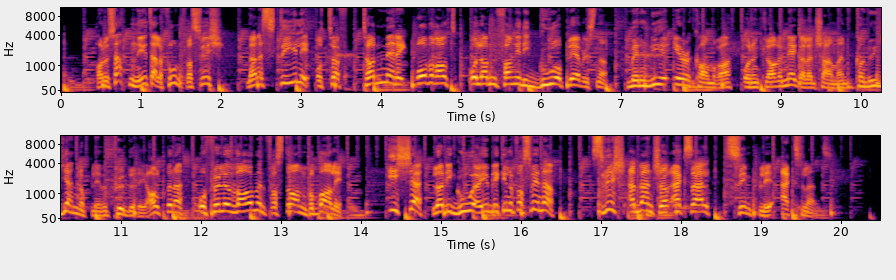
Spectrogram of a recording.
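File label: Norwegian fresh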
